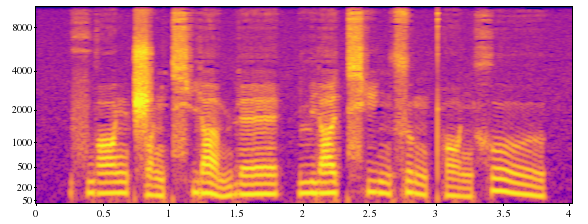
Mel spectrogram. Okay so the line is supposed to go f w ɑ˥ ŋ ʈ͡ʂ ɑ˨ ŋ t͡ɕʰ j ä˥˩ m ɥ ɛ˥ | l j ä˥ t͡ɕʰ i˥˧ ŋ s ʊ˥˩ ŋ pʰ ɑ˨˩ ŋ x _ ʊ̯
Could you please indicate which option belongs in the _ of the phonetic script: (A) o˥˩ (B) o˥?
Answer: A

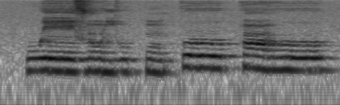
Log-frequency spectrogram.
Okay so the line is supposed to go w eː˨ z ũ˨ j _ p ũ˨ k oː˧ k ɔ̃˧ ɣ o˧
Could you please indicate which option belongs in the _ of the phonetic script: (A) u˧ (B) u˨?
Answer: B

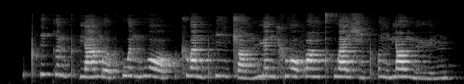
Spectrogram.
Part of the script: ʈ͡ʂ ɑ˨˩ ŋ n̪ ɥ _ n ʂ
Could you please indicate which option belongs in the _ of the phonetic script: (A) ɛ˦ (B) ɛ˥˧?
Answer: B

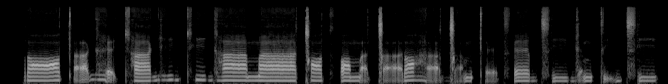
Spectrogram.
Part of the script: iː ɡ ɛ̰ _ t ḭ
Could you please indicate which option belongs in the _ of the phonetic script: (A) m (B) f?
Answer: A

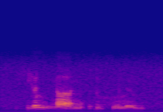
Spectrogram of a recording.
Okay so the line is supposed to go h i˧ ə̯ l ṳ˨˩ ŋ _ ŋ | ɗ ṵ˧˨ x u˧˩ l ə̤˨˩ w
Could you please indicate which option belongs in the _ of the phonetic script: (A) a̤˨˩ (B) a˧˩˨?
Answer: B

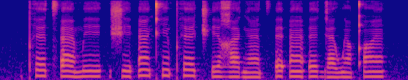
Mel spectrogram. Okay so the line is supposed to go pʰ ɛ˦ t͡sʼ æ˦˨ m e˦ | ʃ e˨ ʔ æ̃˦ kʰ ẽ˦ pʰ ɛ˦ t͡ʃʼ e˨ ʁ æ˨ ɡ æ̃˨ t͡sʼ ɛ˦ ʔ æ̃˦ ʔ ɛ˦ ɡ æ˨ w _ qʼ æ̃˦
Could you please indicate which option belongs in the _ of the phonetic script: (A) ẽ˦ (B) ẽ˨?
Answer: B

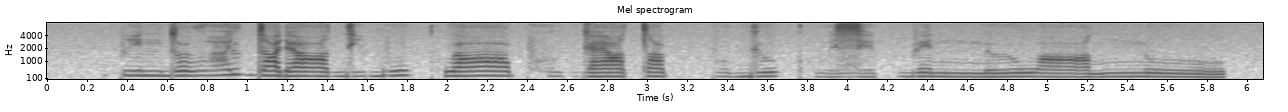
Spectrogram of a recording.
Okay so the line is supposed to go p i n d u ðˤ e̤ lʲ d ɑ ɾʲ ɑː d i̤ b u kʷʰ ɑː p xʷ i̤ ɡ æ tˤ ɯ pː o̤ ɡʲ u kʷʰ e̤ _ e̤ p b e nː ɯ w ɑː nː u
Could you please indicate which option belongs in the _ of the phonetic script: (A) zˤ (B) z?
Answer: B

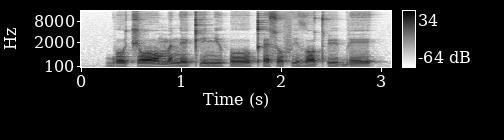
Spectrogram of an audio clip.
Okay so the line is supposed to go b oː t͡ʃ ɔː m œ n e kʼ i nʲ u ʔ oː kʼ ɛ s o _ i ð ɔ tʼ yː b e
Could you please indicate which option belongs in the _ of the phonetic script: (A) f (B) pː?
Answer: A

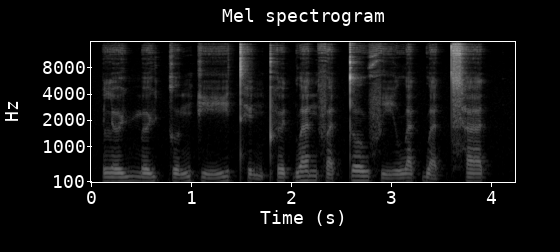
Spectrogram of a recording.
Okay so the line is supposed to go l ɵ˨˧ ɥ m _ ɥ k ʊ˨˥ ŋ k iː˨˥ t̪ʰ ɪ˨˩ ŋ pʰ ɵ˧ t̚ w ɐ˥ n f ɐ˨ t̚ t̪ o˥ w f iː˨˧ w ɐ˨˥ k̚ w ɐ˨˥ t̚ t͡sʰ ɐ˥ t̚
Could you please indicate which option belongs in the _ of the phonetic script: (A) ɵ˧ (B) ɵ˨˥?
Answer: B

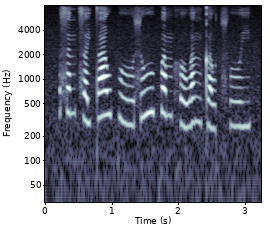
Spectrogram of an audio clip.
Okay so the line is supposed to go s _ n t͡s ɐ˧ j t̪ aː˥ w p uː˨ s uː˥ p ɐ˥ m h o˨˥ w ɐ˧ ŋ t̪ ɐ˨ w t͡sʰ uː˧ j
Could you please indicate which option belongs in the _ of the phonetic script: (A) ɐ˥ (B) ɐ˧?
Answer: A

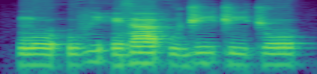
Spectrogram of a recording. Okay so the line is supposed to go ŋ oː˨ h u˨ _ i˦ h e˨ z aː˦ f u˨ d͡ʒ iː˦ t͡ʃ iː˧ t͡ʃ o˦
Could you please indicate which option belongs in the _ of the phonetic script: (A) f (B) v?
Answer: B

